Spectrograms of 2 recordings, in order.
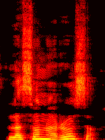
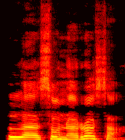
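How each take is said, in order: First: "La Zona Rosa?" as a disbelieving question rising at the end; incredulous repeat. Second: Said in the usual way. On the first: Retold or imitated. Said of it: "And he says". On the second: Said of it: "And she tells him".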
